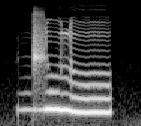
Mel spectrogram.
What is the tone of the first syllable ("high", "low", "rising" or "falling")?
high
